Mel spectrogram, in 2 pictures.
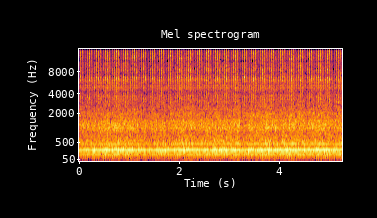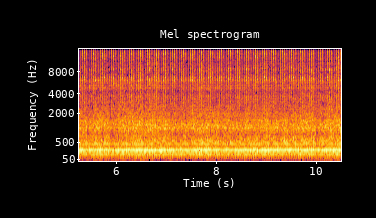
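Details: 2003 Craftsman 22-inch mower with Tecumseh 4.5 HP engine, after fitting a new LEV100-115 carburetor, on its second start: small single-cylinder engine holds a steady, even buzz at constant speed with no surging or misses. Normal running.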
